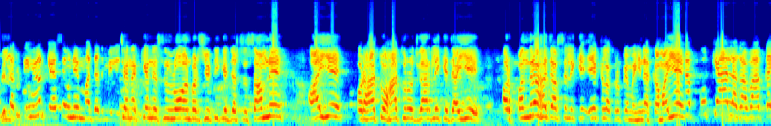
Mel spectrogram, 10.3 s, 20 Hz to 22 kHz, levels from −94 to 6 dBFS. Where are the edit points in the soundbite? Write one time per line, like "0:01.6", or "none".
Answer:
0:01.6
0:09.2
